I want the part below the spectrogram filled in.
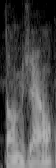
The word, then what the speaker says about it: Dong Zhuo: I would like to point out to you, that you did not pronounce that name correctly. – Tong Zhuo. – I was not trying to. – Did I pronounce it right? – That was closer. – Dong Zhao. – Thank you.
